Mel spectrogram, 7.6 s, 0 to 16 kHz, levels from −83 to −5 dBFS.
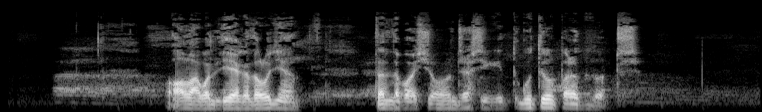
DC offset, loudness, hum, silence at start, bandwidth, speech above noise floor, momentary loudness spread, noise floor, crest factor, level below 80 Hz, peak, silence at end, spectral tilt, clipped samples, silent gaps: under 0.1%; -19 LUFS; none; 0.55 s; 11 kHz; 41 dB; 22 LU; -60 dBFS; 20 dB; -52 dBFS; 0 dBFS; 1.25 s; -4 dB/octave; under 0.1%; none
